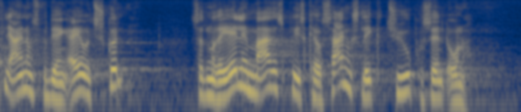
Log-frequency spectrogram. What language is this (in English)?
Danish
